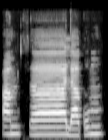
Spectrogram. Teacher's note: سا جو ہوتا ہے اس کو سیٹی کے بغیر پڑھتے ہیں، آپ نے اس میں جو ہے وہ سیٹی نہیں آنے دینی۔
